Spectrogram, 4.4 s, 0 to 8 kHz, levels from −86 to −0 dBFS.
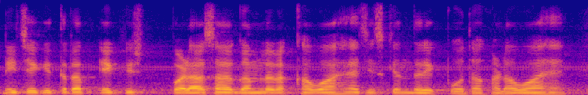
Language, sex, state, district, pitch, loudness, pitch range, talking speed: Hindi, male, Uttar Pradesh, Shamli, 120 Hz, -19 LUFS, 115-130 Hz, 230 wpm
